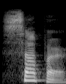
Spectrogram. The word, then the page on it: supper: American English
